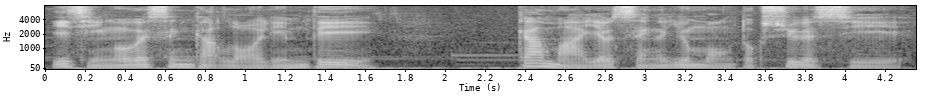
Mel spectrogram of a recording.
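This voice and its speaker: A man's voice: low-pitched, brisk, soft background music, natural voice. An actor playing a tender, reserved young man in love in a radio drama, with a Hong Kong Cantonese accent. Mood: regretful, loving.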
